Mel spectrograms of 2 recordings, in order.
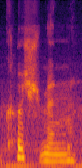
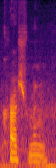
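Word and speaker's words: Cushman: to the one coming into kushman not crushman so it so it is kushman okay I thought I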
